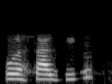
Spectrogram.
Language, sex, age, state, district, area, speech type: Kashmiri, female, 30-45, Jammu and Kashmir, Anantnag, rural, conversation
